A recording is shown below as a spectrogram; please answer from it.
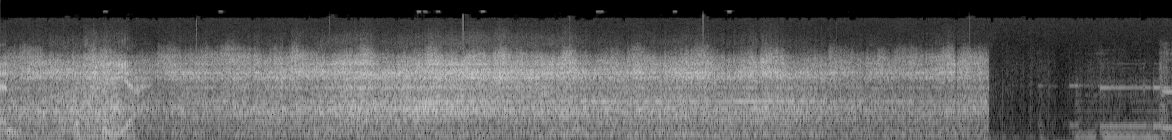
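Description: Jet airliner's engines running as it taxis: a loud, steady rush with a whining tone, cutting off abruptly near the end.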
